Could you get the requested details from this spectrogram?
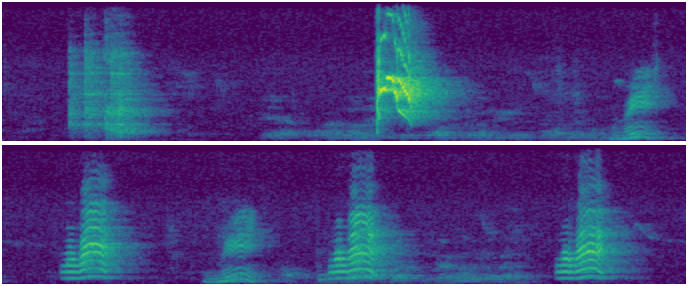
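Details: Indoor talking parrot repeating "mummy" again and again: short two-part voiced syllables that swoop upward, spaced about a second apart, with one sharp shriek early on and a quiet room behind.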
